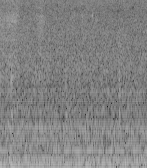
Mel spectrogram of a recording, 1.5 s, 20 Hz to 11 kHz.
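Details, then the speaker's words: 1999 Pontiac Grand Am GT 3.4-liter V6 at idle: low deep rumble with uneven stumbling, surging beat, fine while driving; rough idle, cause not pinned down, fuel pressure regulator being installed. "kind of jerky not really smooth kind of going in well it's kind of surging and stuff but when I start driving it's fine"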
